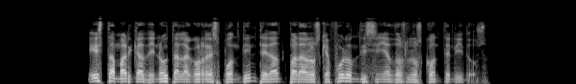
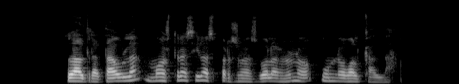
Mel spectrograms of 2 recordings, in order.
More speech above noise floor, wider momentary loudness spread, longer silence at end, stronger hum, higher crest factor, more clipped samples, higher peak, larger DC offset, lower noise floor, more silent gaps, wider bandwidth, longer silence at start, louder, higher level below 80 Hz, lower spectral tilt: first, over 72 dB vs 56 dB; second, 11 LU vs 14 LU; first, 0.9 s vs 0.7 s; neither; about the same, 18 dB vs 22 dB; neither; about the same, -2 dBFS vs -4 dBFS; neither; first, under -90 dBFS vs -80 dBFS; neither; second, 9.4 kHz vs 11 kHz; first, 0.9 s vs 0.7 s; first, -18 LUFS vs -25 LUFS; first, -48 dBFS vs -82 dBFS; second, -5 dB/octave vs -7 dB/octave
